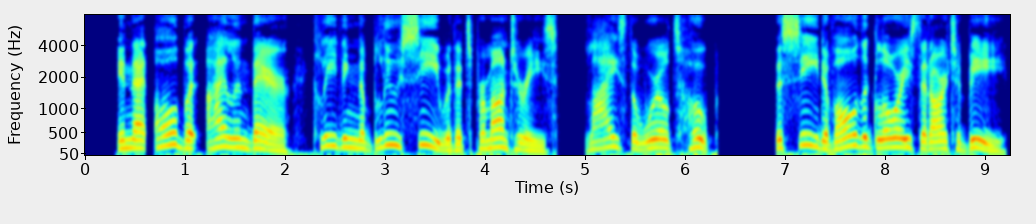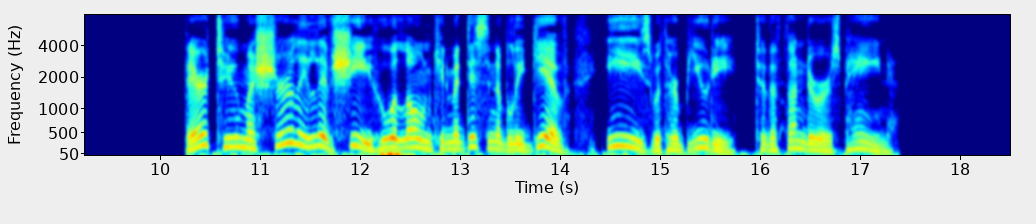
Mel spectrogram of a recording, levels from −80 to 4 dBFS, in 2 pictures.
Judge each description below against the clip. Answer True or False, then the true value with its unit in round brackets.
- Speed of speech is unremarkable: True (150 wpm)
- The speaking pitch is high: False (165 Hz)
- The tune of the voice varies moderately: False (6.1 semitones)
